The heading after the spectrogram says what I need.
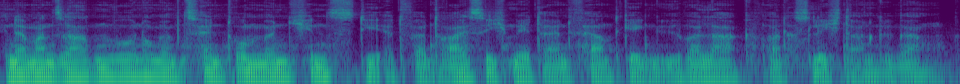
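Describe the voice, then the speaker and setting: Very deep-voiced male narrator. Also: flat delivery, fast, a little mellow, slight background noise. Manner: sober, matter-of-fact. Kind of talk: scripted radio drama narration.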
